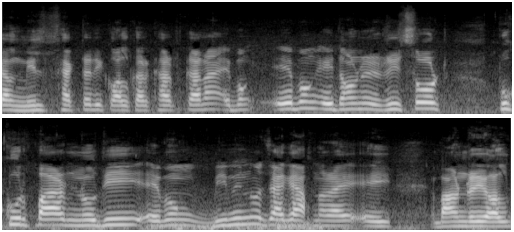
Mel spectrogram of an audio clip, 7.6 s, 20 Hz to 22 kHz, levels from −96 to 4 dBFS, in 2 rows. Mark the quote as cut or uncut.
uncut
